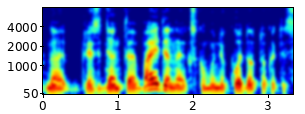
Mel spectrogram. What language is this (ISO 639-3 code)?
lit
